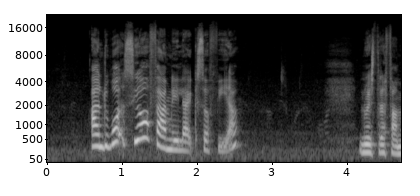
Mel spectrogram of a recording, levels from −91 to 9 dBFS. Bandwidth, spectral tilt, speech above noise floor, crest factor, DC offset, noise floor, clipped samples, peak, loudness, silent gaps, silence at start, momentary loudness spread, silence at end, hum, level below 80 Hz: 17 kHz; -4.5 dB/octave; 35 dB; 18 dB; under 0.1%; -55 dBFS; under 0.1%; -6 dBFS; -21 LUFS; none; 0.6 s; 12 LU; 0 s; none; -62 dBFS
